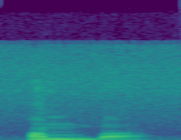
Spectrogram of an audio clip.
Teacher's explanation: تو میم غنے کے ساتھ ادا کی گئی ہے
